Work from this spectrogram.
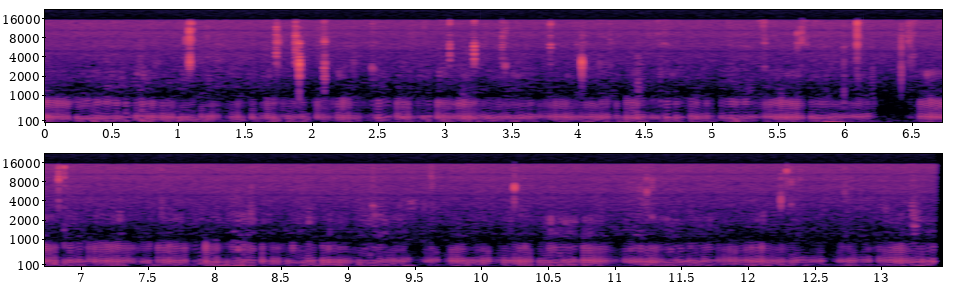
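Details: Purring of kitten Matsumoto as it snuggles up to Tanka the pit bull: a dense, continuous low rumble throughout, with scattered faint ticks and rustling.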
